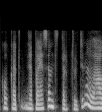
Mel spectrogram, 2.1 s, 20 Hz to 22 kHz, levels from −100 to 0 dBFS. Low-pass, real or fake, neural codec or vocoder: 7.2 kHz; fake; codec, 16 kHz, 2 kbps, FreqCodec, smaller model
